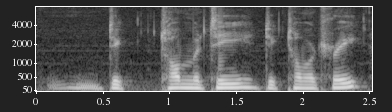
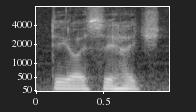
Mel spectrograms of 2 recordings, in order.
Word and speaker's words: dichotomy: The mission also yielded the first water estimate for the far side mantle and a possible dictometry in lunar water distribution.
